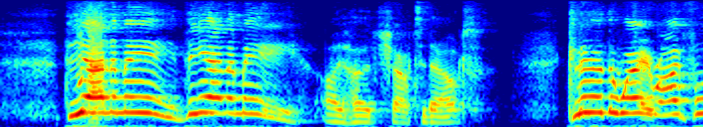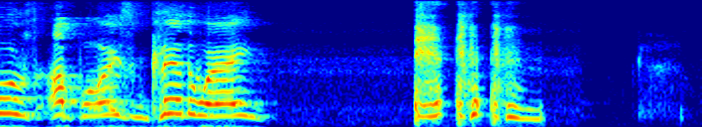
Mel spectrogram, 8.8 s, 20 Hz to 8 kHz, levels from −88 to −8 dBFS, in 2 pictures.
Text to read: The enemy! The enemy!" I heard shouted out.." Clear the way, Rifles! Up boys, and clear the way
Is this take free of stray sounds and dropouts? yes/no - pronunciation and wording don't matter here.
no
